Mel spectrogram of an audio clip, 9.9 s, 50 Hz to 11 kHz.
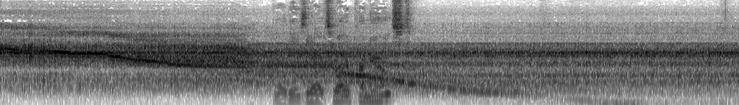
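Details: Ham radio receiving on 20 meters near 14.300 MHz: whistle sweeping slowly through static with repeating warbling tone bursts every about 29/58 kHz, drifting up and down the band; interference entering via the antenna, radio and house sources ruled out.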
